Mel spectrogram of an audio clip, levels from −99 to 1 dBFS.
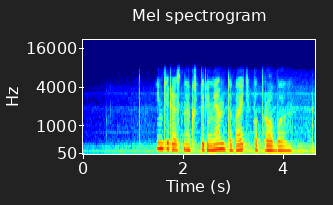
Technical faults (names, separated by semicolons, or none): lost packet rebuilt from error correction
